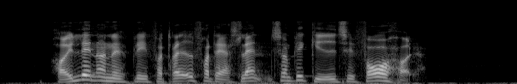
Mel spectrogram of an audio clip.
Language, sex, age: Danish, male, 45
